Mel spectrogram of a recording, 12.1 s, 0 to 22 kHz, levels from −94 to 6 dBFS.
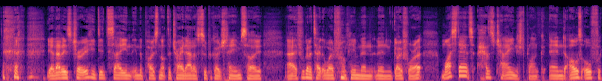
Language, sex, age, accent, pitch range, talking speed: English, male, 20-39, Australian, 95-115 Hz, 220 wpm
